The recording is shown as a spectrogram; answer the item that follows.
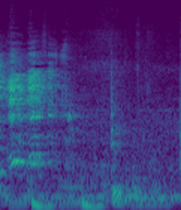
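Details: Baby goat screaming on weaning day at a homestead farm, kids separated from their mothers; one short, harsh, high bleat that fades, with quieter farm sounds after.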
